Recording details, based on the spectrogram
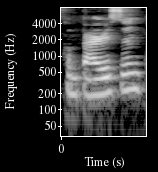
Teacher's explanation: The stress is on the third syllable, which is par.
